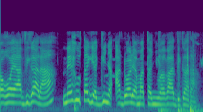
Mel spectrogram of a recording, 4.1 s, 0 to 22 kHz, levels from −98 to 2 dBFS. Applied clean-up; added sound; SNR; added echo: none; Squeak; 14 dB; none.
